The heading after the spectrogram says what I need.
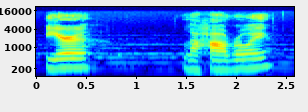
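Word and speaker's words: Beer-lahai-roi: and I try to figure out how to pronounce it, and then I do the study and I forget. It's Bir Laharoi.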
